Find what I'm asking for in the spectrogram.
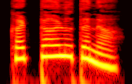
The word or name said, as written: ಕಟ್ಟಾಳ್ತನ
